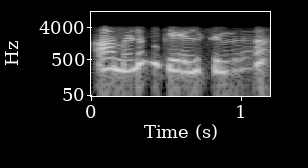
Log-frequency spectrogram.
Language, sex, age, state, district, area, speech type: Kannada, female, 30-45, Karnataka, Mandya, urban, conversation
